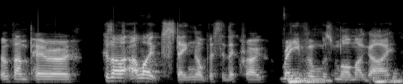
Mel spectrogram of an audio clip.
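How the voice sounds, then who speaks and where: A man with a British accent, medium pitch and a very fast pace. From UK. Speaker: podcast co-host. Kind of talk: casual chat.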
